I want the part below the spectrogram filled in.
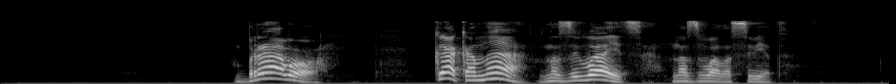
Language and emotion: Russian, positive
